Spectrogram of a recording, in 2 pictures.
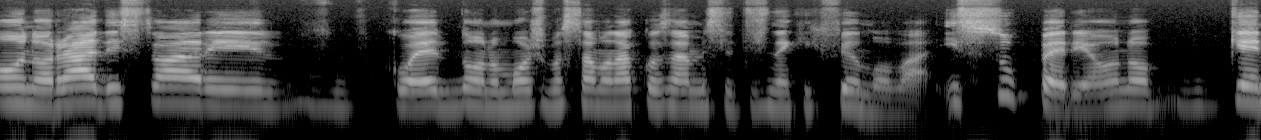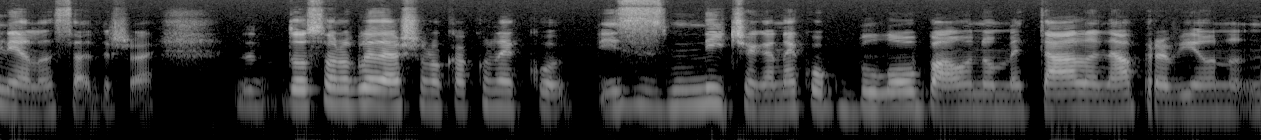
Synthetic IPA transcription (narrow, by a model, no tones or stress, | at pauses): o̞no̞ɾaːd̪ist̪ʋaːɾi | ko̞jeo̞nomo̞ʒemosamo̞ːnako̞zamislʲit̪izne̞kixfilˠmo̞ʋa̰ʔisupeɾjeo̞no̞ɡe̞nijalˠansad̪r̩ʒ̥a̰j | d̪osano̞ɡle̞d̪aʃo̞no̞kako̞ne̞ko̞iznit͡ʃeɡane̞ko̞ɡblˠo̞bao̞no̞me̞t̪alˠanapɾaʋio̞no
